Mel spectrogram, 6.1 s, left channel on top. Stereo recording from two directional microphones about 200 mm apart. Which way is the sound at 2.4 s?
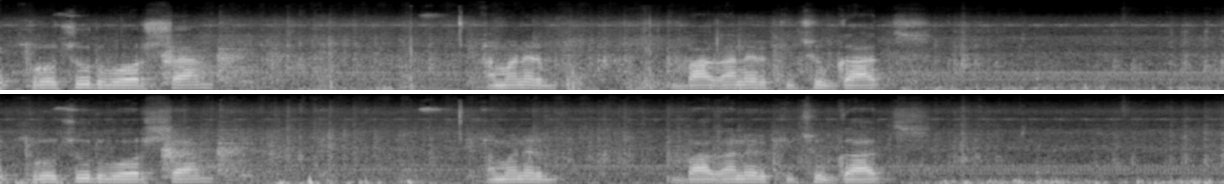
15° right (ahead or behind).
